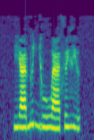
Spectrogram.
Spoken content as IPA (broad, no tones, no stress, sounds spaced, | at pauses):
j æ d ɯ ɟ u w æ s y vʲ ɯ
